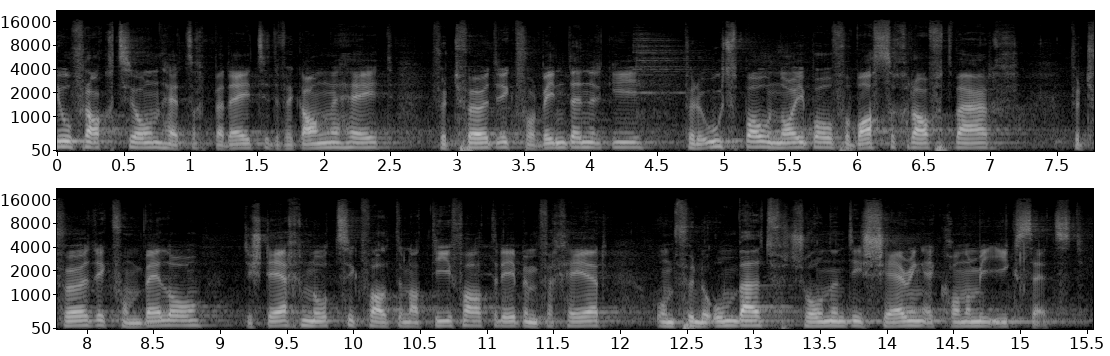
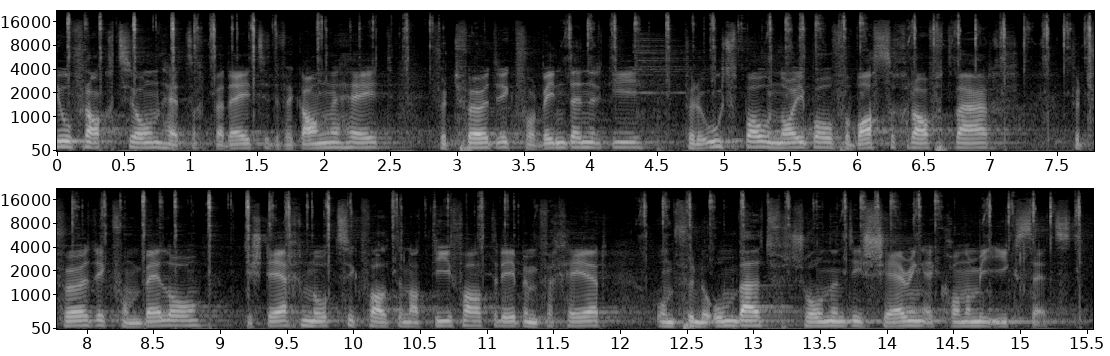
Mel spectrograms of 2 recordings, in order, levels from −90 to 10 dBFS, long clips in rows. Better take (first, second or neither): first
